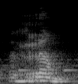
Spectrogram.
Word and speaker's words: रम: ये है ओम रम, RAM, रम। देखिए, आप जैसे ही इस वर्ड को उच्चारण करोगे, इस बीजाक्षर मंत्र को उच्चारण करोगे, आप देखना आपके टंग में एक फ्रिक्शन होता है, रम।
